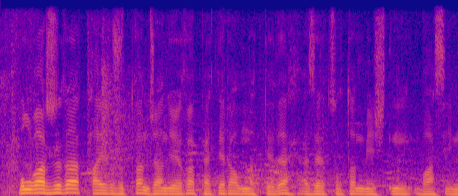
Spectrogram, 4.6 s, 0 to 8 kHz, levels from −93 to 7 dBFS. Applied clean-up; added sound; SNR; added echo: none; none; none; none.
